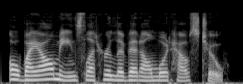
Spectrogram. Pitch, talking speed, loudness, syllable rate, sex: 200 Hz, 270 wpm, -16 LUFS, 6.3 syllables/s, female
